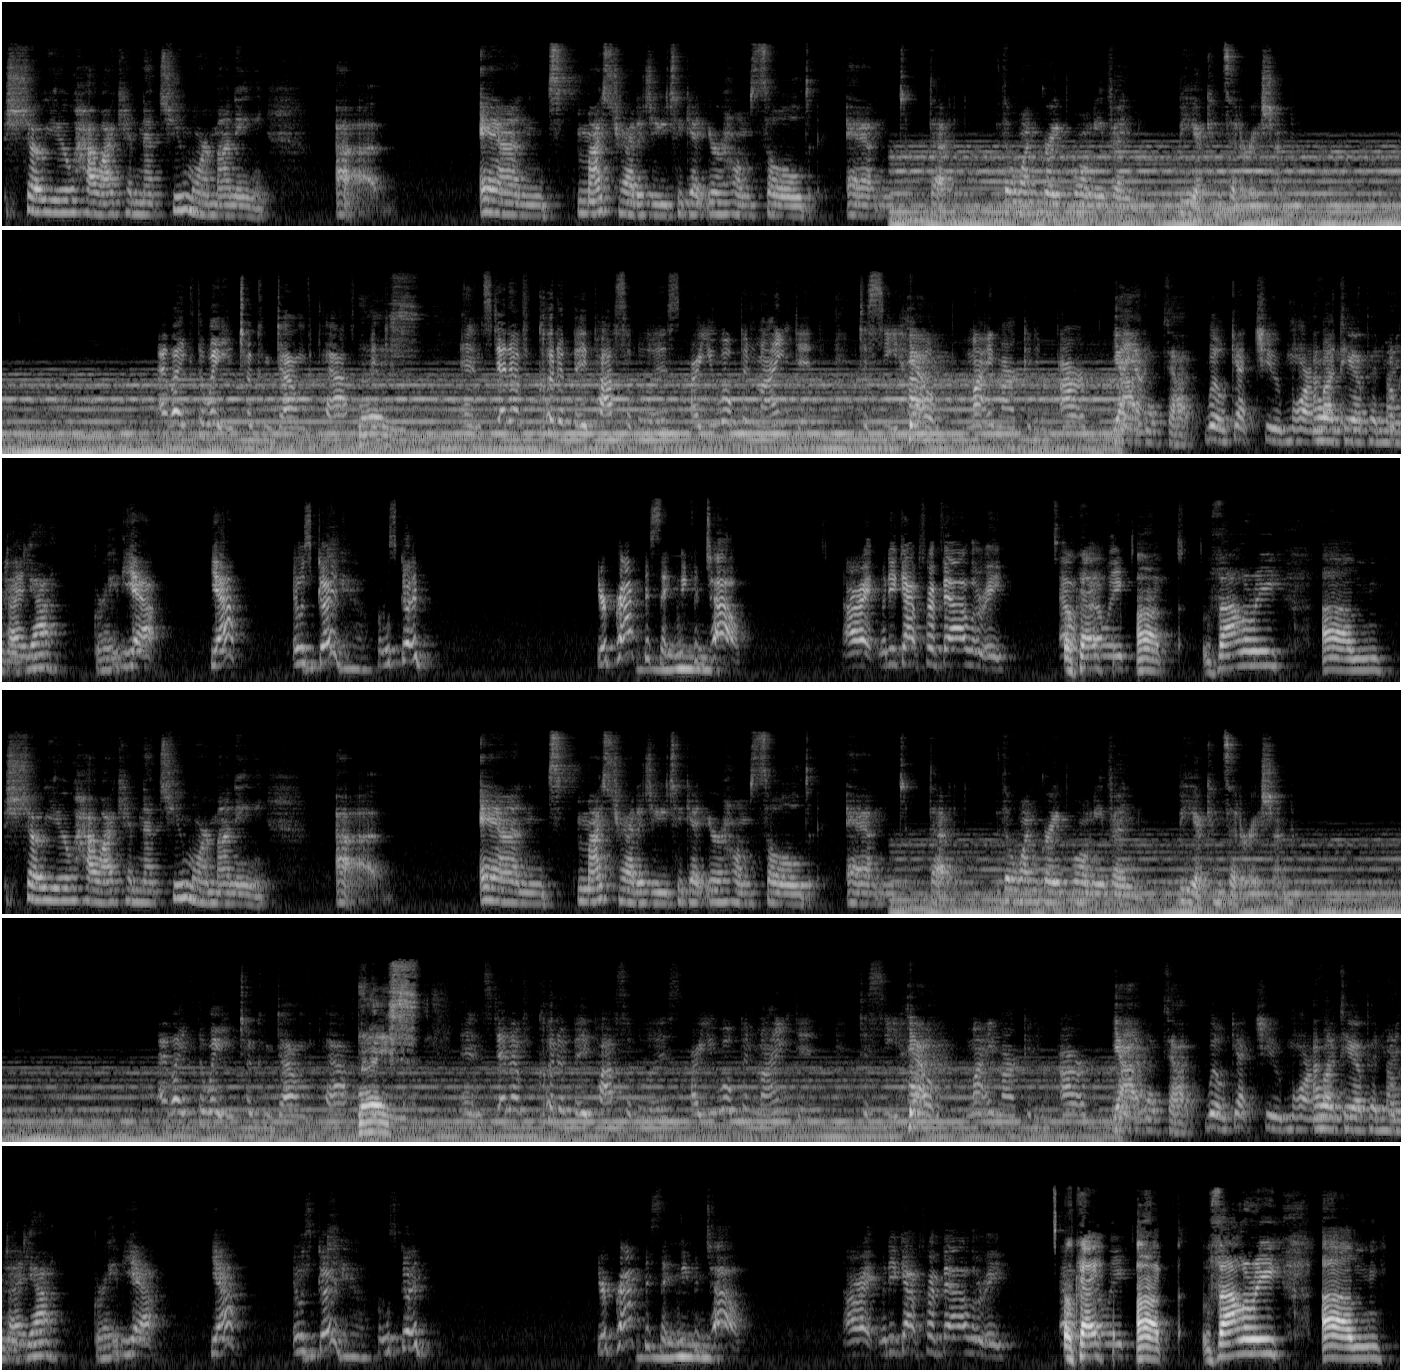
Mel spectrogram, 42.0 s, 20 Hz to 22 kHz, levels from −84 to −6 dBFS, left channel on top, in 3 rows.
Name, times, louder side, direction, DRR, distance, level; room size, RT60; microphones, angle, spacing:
voice 1, 0.0-3.0 3.3-3.8 4.8-8.0 8.4-9.5 9.9-11.4 11.7-12.9 23.0-23.4 25.1-25.9 27.1-28.5 28.9-29.1 31.3-31.6 34.5-35.1, equal, ahead, 1.1 m, -35 dB
sound 1, 8.9-25.2, left 6 dB, 80° left, 0.5 m, -36 dB
voice 2, 15.5-18.0 18.6-24.8 25.1-25.5 26.0-27.4 27.8-28.2 29.2-29.5 30.1-30.3 30.9-31.4 31.7-32.2 33.9-35.4 36.4-38.0 38.5-39.2, left 5 dB, 50° left, 1.1 m, -36 dB
voice 3, 17.5-18.1 38.6-39.0 39.3-39.6 40.0-41.8, right 7 dB, 70° right, 0.5 m, -27 dB
9.7 x 7.2 x 4.6 m
head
